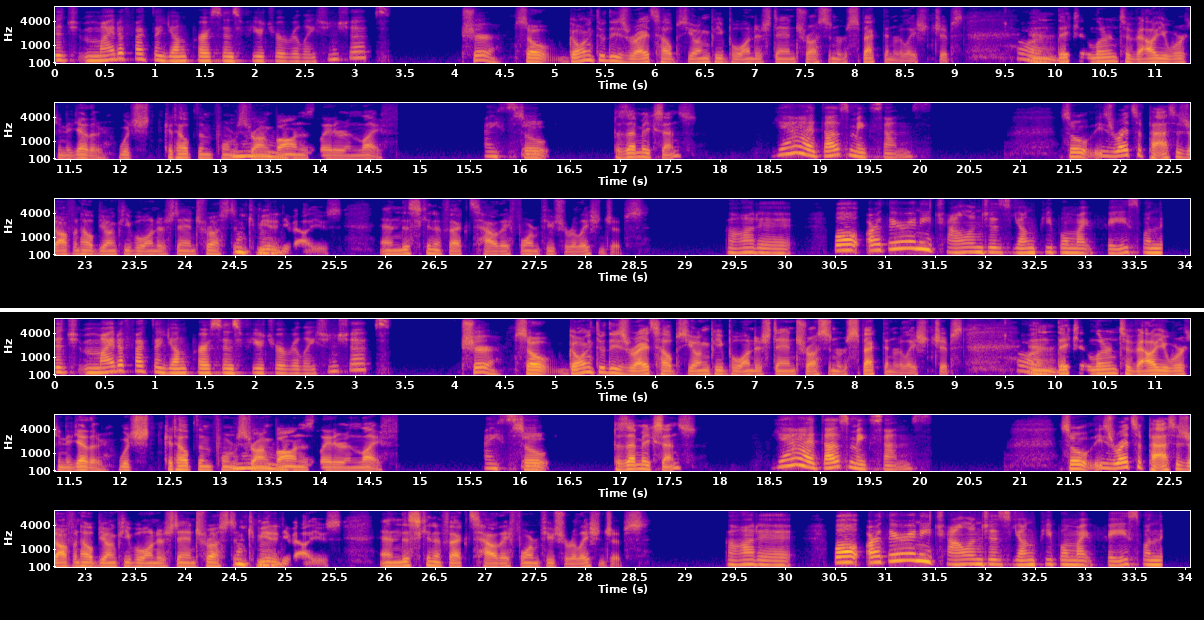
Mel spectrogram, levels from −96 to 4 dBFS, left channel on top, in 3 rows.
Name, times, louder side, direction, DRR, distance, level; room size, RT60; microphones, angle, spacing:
voice 1, 0.0-3.3 9.6-10.0 13.1-13.6 15.6-16.2 18.6-19.9 24.5-25.0 29.4-30.1 30.5-33.8, right 3 dB, 40° right, 0.9 m, -25 dB
voice 2, 4.1-14.8 15.9-16.3 16.9-17.8 20.9-28.6, right 4 dB, 65° right, 0.6 m, -28 dB
open air
head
